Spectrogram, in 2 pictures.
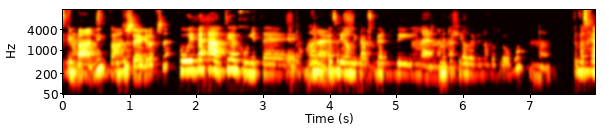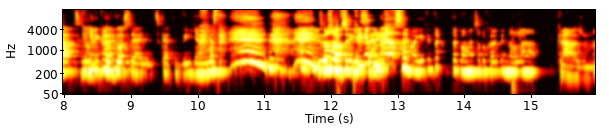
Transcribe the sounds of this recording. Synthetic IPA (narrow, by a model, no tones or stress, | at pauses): st̪ibɐnibɐnuseɣɾɐpse̞puipe̞ʔɐt̪iɐkuʝe̞t̪e̞ɐkɐseliɣɐd̪iɣɾɐfst̪oɡɐɾt̪ibinenme̞oçiɾo̞t̪eɾoðinɐt̪o̞t̪ɾopo̞ne | vɐsi̥kɐteʝenikɐoɡost̪ɾɐjd̪et̪i̥skɐɾt̪ibiʝɐnɐimɐst̪e | ɐzozoseɾʝɐsneenɐɐsimɐʝɐt̪it̪ɐt̪ɐkomensɐpokɐt̪inolɐ | kɾɐzun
